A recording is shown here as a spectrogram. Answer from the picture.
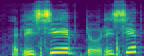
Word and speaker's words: receipt: P is a silent letter. We didn't pronounce the letter P in this particular word.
